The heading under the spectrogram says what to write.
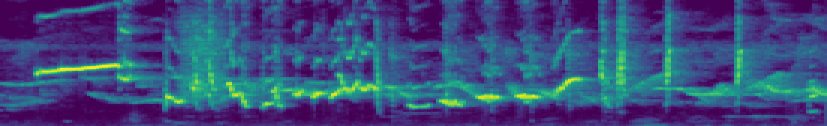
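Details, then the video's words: Oriental magpie-robin in vigorous 'tembakan' song meant to rouse others to sing and fight: a long high whistle opens, then a rapid jumble of twitters and slurred whistles. "TEMBAKAN BURUNG KACER GACOR FULL MATERI .AMPUH BUAT NAIKAN EMOSI KACER, langsung gacor tarung"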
